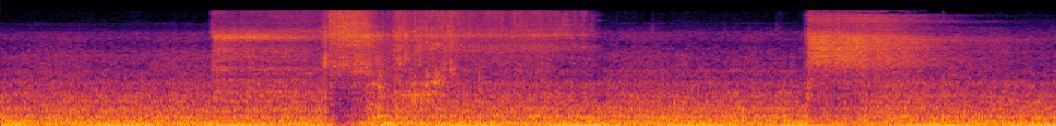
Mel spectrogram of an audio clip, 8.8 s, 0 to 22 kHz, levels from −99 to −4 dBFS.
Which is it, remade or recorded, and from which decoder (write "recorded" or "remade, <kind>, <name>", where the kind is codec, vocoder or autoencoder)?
recorded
